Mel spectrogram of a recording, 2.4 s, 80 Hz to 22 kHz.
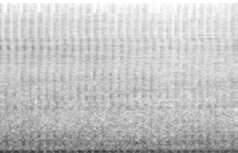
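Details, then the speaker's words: Suzuki Hayate 125 automatic scooter after fitting a replacement Dash carburetor (old carb faulty) plus a new air filter: starts instantly and settles into a steady, even low putter at idle with no knocks, misses or surging; normal engine sound. "เป็นปกติเหมือนเดิมนะครับสำหรับเสียงเครื่องยนต์นะครับ"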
